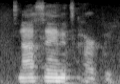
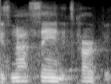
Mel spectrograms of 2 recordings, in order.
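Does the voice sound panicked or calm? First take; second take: calm; panicked. First: It sounds calmer and more relaxed. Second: It sounds frantic and panicked.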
